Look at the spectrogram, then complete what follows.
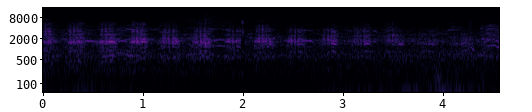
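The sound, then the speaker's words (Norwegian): A seabird colony in full cry at Gjesværstappen bird reserve near the Nordkapp plateau in northern Norway, many bird species summering there: many raucous, honking calls overlap in a steady, dense chorus that never lets up, with no voices, only a faint low rumble underneath. “Hit kommer de, alle slags folkearter, for å se på dette utrolige, urolige mangfoldet av fuglearter som har tatt sommerbolig her nord.”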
